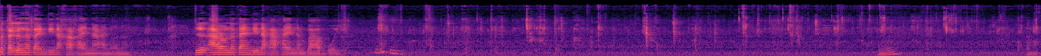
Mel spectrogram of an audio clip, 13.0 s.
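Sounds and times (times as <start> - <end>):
faint steady low hum: 0.0 - 13.0
close chewing mouth sounds: 4.7 - 13.0.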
